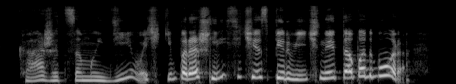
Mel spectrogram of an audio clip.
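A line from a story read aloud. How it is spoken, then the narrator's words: Happy squeal. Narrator (Russian): счастливо взвизгнула всезнающая Марина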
